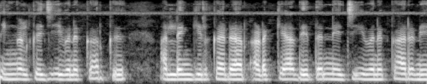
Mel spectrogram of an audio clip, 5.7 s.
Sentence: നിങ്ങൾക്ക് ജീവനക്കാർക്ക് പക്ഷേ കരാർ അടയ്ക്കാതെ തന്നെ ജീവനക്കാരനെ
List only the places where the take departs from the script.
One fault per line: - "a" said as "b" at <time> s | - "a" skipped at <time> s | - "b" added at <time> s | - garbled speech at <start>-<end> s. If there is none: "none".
- "പക്ഷേ" said as "അല്ലെങ്കിൽ" at 2.1 s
